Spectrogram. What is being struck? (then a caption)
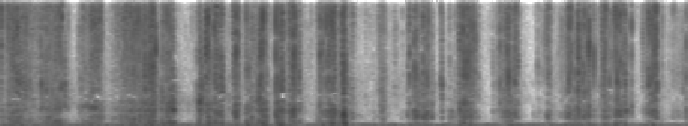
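Polymer foam scrub sponge. Long pink nails scratch and fingers squeeze a dry, white, hand-sized smiley-face scrub sponge made of coarse, porous polymer foam with cut-out eyes. The result is a run of quick, gritty, bright scraping and crinkling bursts with almost no low end, each dying away almost instantly.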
